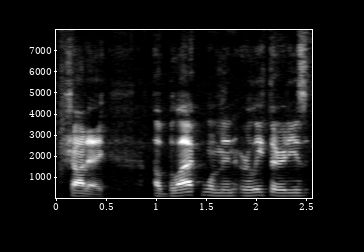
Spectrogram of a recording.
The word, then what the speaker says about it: Sade: some papers sayed oh sade that's how it's pronounced shade a black woman early 30s enters the room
